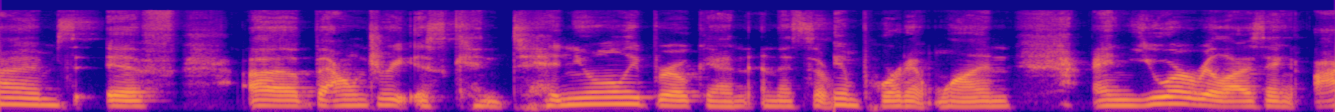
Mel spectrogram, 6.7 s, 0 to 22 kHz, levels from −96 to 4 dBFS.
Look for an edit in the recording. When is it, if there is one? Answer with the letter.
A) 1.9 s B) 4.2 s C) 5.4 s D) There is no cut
B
